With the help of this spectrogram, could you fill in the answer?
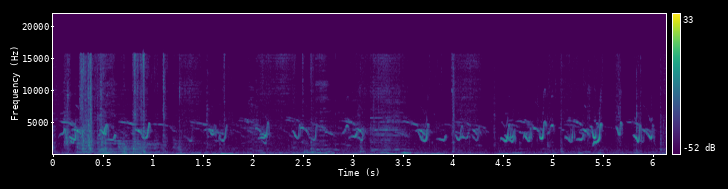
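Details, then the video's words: Young partridges in the forest making cute chirping calls. Repeated high, hooked chirps come in quick clusters, some birds overlapping, alongside bursts of crackly rustling noise. "partridge chicks enjoy in the forest,make cute chirping calls"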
